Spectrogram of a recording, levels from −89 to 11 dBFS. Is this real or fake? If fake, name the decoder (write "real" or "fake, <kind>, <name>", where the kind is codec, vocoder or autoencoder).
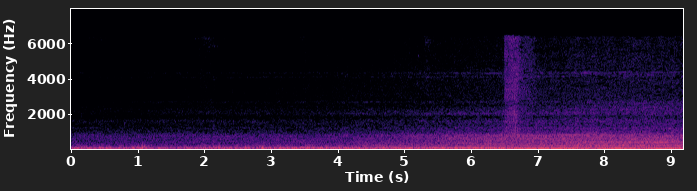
real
